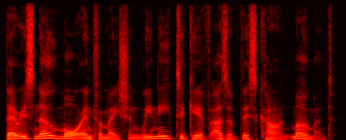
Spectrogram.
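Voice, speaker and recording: A man playing a grave emergency broadcast announcer, reading a scripted bulletin in a formal, measured way. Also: medium pitch, expressive, darkish tone, no room sound, clean studio sound, close to an everyday voice.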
